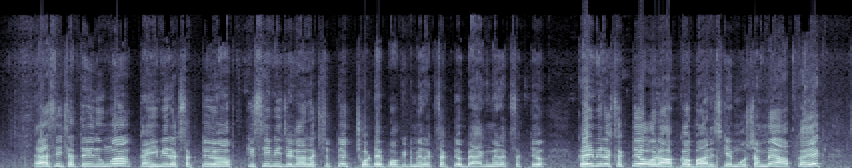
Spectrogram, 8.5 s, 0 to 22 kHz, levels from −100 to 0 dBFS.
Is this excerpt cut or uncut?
uncut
